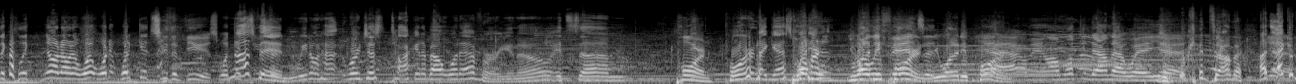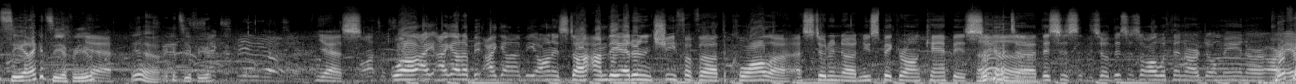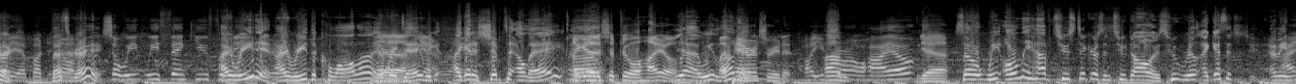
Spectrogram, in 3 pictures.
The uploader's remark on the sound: At A College EDM Festival (CHAOTIC). In the loudest episode we’ve ever recorded. A campus bus driver. On RIMAC Field.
